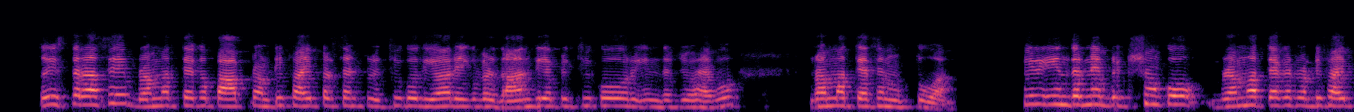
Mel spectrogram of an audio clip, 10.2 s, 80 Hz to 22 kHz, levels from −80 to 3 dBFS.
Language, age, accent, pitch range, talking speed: Hindi, 20-39, native, 230-270 Hz, 205 wpm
